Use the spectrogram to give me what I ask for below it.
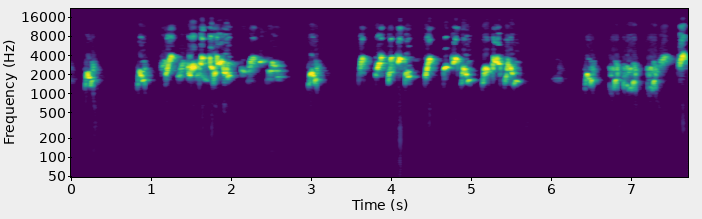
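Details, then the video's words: A Red-whiskered Bulbul sings bright, liquid, warbled phrases of quick chirpy notes in bursts separated by brief pauses, with no other sounds heard. "Red whiskered Bulbul Song"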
